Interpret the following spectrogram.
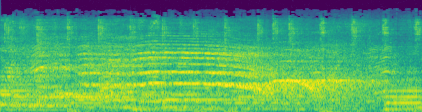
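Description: Slow rumba song with a singing voice holding long, gliding notes over light, steady percussion.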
